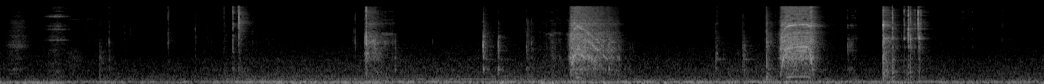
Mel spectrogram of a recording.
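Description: A ratchet and 10 mm socket working the camshaft-holder bolts out of a Honda CBR600F4i cylinder head. The sound comes as several short bursts of ratcheting, the longest about six seconds in and again about eight seconds in, over a steady low hum.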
